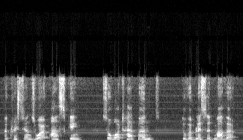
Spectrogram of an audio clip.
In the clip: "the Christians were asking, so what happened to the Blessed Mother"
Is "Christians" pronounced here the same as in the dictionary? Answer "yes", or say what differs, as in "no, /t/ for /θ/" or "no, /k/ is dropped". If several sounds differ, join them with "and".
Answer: yes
